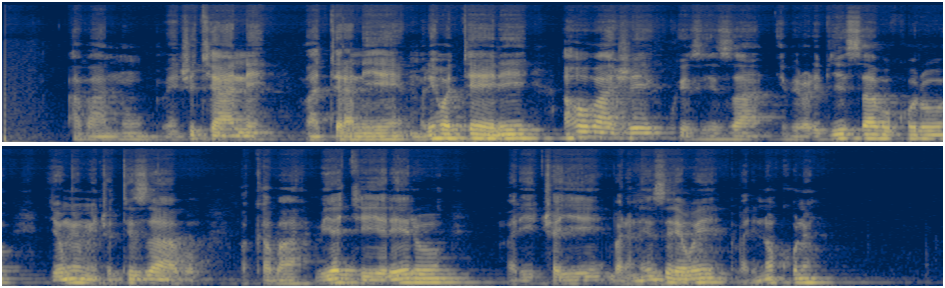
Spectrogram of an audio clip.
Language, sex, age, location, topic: Kinyarwanda, male, 25-35, Nyagatare, finance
